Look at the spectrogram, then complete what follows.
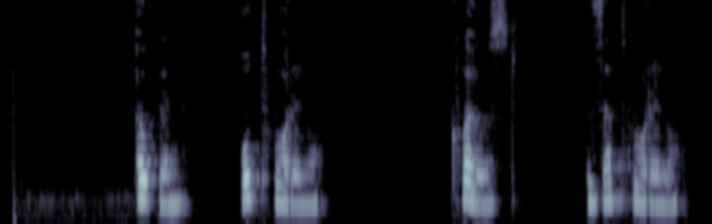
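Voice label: Open closed, Bulgarian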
